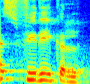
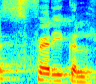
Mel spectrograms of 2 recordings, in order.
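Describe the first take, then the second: First: स्फीरिकल with a long ee as in sphere; mispronounced spherical. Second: स्फेरिकल with a short e sound; correct spherical. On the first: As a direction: say स्फीरिकल as "sfee-rical". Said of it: "लोग पढ़ लेते हैं". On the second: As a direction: say स्फेरिकल as "SFER-ical". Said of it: "ए की sound है". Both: Shown as a demonstration.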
